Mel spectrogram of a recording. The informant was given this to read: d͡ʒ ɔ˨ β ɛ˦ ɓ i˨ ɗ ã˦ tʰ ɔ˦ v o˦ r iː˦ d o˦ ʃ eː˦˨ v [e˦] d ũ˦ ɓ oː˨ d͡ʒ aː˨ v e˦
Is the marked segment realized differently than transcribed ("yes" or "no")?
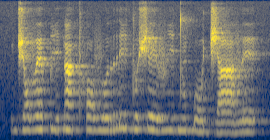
yes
